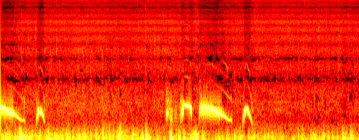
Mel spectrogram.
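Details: Spotted dove, a decoy bird with a small-to-middle voice, cooing in strong wind: two phrases of short clipped notes around a long, smoothly falling coo, over steady low wind rumble.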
